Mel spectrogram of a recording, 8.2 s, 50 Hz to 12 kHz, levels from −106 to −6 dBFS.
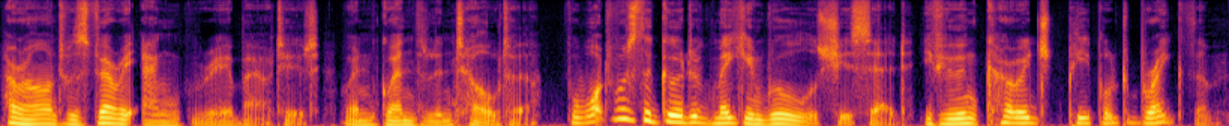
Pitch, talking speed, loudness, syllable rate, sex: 125 Hz, 205 wpm, -19 LUFS, 4.9 syllables/s, male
